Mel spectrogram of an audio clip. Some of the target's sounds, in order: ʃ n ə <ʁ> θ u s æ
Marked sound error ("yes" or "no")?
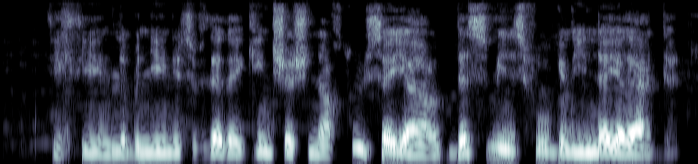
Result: no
